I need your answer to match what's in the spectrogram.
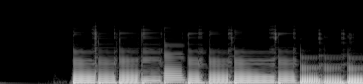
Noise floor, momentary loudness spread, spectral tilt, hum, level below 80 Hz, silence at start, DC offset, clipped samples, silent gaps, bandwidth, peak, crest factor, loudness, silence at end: -63 dBFS; 4 LU; -12 dB/octave; none; -22 dBFS; 0.75 s; under 0.1%; under 0.1%; none; 4.7 kHz; -2 dBFS; 14 dB; -16 LUFS; 0 s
